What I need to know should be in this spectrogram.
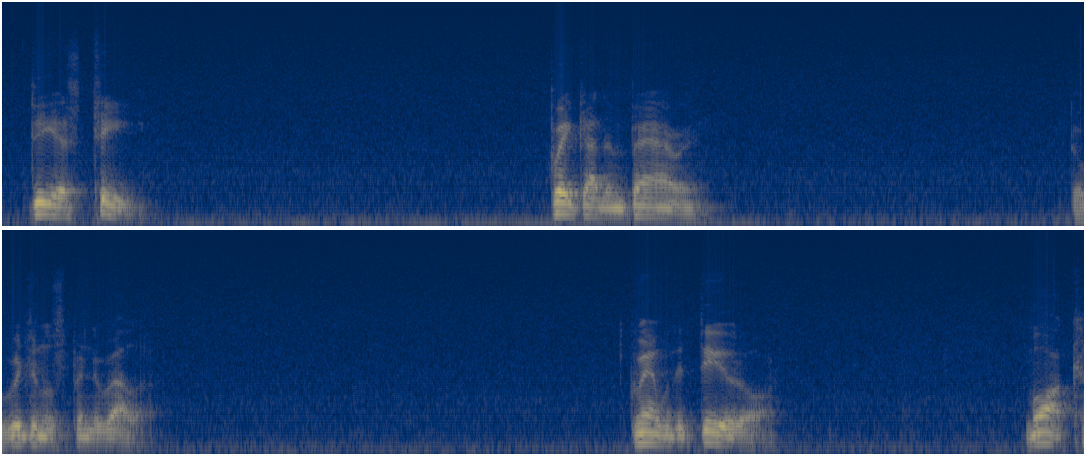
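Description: A middle-aged man speaks close to a phone microphone, in short bursts with pauses.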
